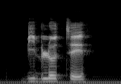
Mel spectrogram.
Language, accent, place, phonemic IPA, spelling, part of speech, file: French, France, Lyon, /bi.blɔ.te/, bibeloter, verb, LL-Q150 (fra)-bibeloter.wav
- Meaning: to make/sell/buy/collect knickknacks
